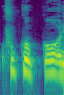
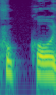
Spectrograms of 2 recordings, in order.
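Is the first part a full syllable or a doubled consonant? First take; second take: full syllable; doubled consonant. First: The first part ends in a full ku syllable. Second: The first part closes into a doubled k sound. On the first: The speaker calls it wrong. "발음이 부드럽지가 않아요" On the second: The speaker calls it right. "초음으로 읽어가지고 후코 이렇게 읽는다"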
